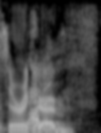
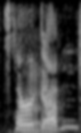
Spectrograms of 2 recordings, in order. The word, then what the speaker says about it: Gadon: Sarah Gadon. – Sarah Gadon, she is luminous in that.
